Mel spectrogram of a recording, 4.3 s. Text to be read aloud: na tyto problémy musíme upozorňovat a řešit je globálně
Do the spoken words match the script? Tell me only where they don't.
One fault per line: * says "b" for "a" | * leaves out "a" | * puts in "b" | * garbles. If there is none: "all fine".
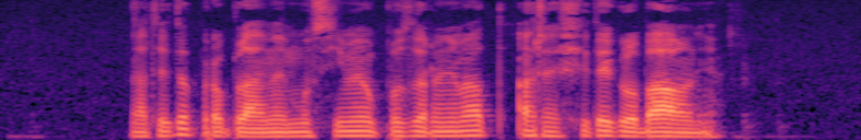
all fine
